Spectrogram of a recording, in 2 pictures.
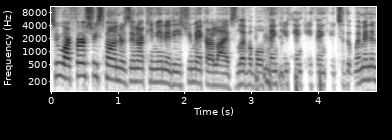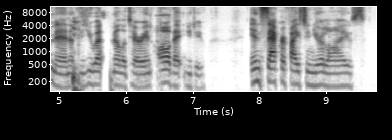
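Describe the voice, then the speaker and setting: A woman's voice: lowish voice, a little fast, fairly bright tone, no room sound. An American woman hosting a live talk show, firmly moderating her panel.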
